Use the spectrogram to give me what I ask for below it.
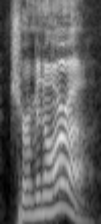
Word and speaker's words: Cherminara: Let's show some love for Cherminara. Oh my goodness, the professional Italian pronunciation of my name and everything.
